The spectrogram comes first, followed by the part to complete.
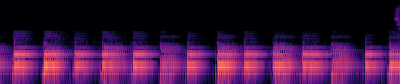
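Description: Yamaha digital piano playing the same few notes over and over with both index fingers, at an even pace of about three notes a second: a ragtime rhythm exercise played straight, not swung.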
